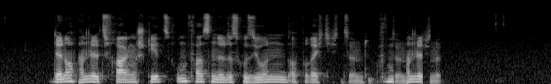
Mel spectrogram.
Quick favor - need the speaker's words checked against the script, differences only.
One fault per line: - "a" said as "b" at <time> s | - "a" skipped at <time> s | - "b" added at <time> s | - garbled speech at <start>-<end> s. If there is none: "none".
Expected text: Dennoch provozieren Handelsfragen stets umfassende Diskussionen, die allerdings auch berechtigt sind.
- "provozieren" skipped at 0.8 s
- "die allerdings" skipped at 2.9 s
- garbled speech at 3.8-4.4 s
